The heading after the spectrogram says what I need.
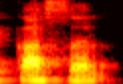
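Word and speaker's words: castle: समझ पाएंगे वैसे ही टी साइलेंट होता है यदि टी एस और एल के बीच में लिखा हो तो टी साइलेंट हो जाता है कासल या टी के बाद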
